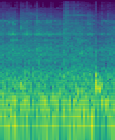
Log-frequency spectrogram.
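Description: Banalata Express pulling out of Ibrahimabad railway station, a steady onboard rail rumble with light wheel clatter and a faint squeal, continuous and close.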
